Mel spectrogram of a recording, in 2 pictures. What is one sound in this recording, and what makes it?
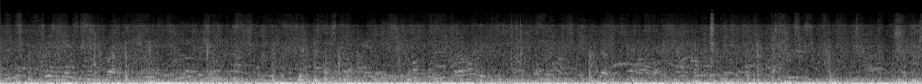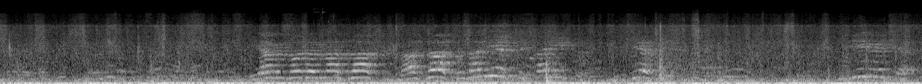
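Bare feet thud and shuffle on mats.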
